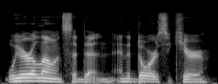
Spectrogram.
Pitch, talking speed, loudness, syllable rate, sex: 130 Hz, 275 wpm, -17 LUFS, 7.9 syllables/s, male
